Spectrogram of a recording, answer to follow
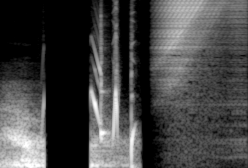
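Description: Animated logo sound effects: a short low swell, then a quick run of plopping pops with gliding pitch about a second in, and a high shimmering sweep near the end.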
